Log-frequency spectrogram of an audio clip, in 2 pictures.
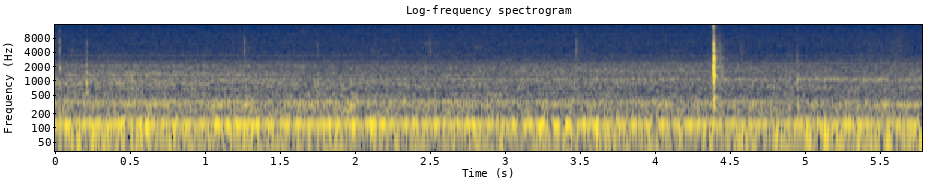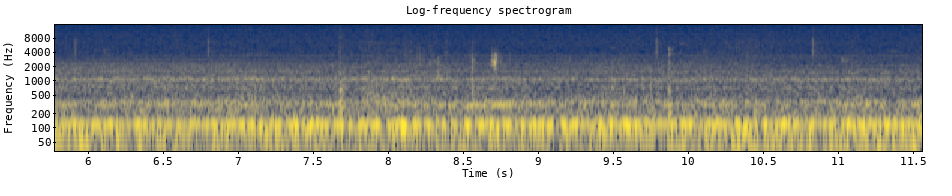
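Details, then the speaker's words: Rare 1950s Fisher-Pierce meter-base photocell with a set time delay: one crisp click over a steady low hum as the relay mechanism switches off normally. "But yeah, you can hear the clicking noise it makes. It sounds really, really cool."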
